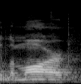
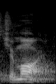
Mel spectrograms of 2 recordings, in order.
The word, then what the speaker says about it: JaMarr: about my name because people tend to call me Lamar and Jamal all the time but it's Jamar so I'm out there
